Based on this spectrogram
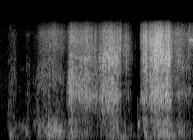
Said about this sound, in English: Jesus, someone's phones sound like they're being grinded to dust. No, that was a bag of chips.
